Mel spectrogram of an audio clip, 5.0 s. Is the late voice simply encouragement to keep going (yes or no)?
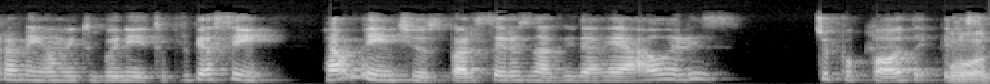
yes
